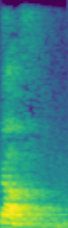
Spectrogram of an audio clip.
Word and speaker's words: tough: First thing is for me is pronunciation. Always a challenge. This is easy, right? Tough.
